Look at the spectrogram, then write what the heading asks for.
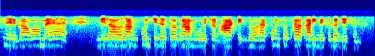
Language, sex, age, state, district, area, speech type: Maithili, female, 18-30, Bihar, Purnia, rural, conversation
